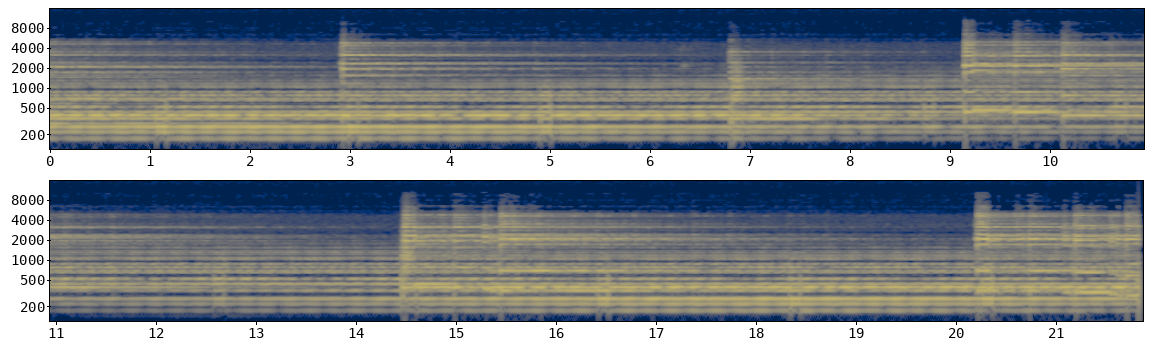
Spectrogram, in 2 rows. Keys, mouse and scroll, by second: 0.2 Tab, 1.2 click, 1.6-2.1 scroll up 2, 2.1-5.2 middle drag, 5.2 scroll down 2, 5.4-6.9 middle drag, 6.9 click, 7.8-10.1 drag, 11.6 click, 12.3-12.7 scroll down 6, 14.5-15.0 drag, 15.0-15.7 scroll down 1, 15.8 click, 16.9-17.9 scroll up 2, 17.9 drag, 18.5 click, 19.9 click, 20.7-21.8 drag.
